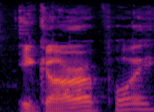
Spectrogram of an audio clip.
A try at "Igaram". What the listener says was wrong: Yeah, he's got a longer, more complicated name, but as we learn later, we can just call him Igaram. Igaram.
